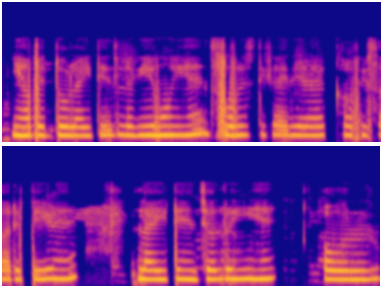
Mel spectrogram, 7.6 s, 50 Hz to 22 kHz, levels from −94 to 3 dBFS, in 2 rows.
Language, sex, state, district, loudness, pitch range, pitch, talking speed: Hindi, female, Uttar Pradesh, Jyotiba Phule Nagar, -15 LUFS, 250-260 Hz, 255 Hz, 175 wpm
